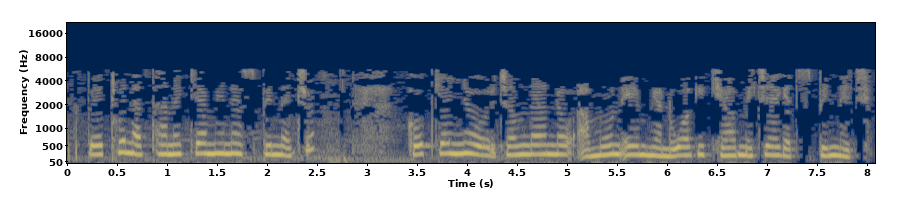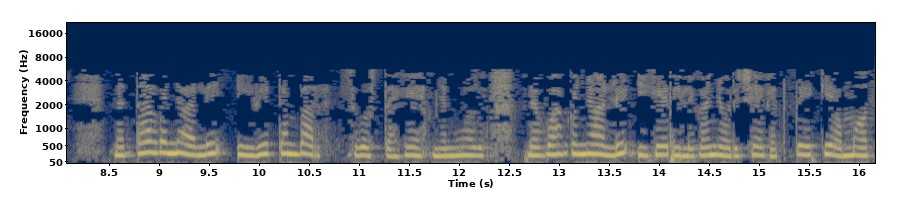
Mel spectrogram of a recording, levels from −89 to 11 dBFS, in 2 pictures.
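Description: From start to finish the speech carries heavy MP3 compression damage, likely from an encoder starved of bits, with the sound pointing to a rate around 16 kbps. Nothing survives above 5.6 kHz, so s sounds lose their hiss and the speech turns dull and watery, with a swirling, chirpy texture as weak frequency lines flicker in and out. On a spectrogram a hard ceiling sits at 5.6 kHz, and the energy beneath it breaks into patchy, shifting blocks.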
